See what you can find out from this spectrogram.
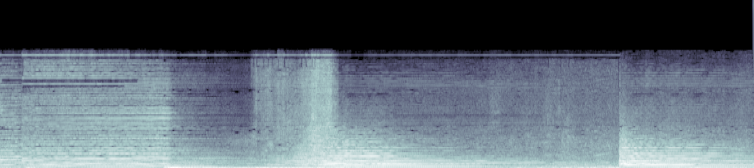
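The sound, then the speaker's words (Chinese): A clear, pleasant school campus bell rings in a few resonant, ringing strikes. Each tone hangs and blends into the next, keeping a steady metallic hum throughout. “伴随着清脆悦耳的校园钟声，女大学生泰丽”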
